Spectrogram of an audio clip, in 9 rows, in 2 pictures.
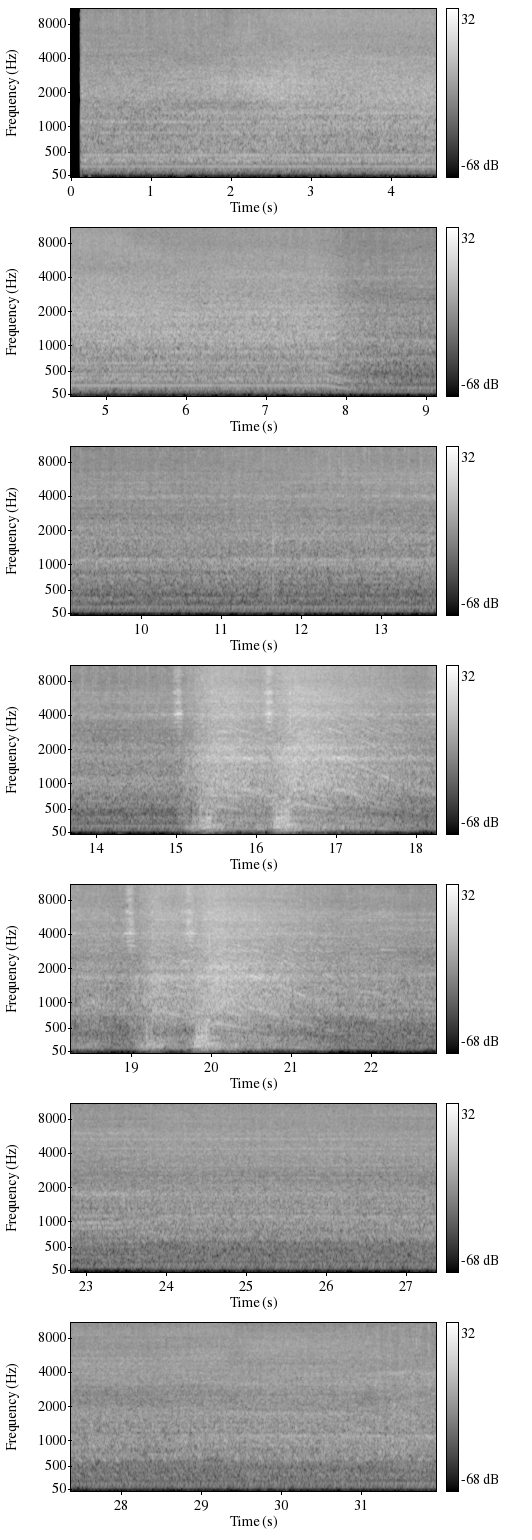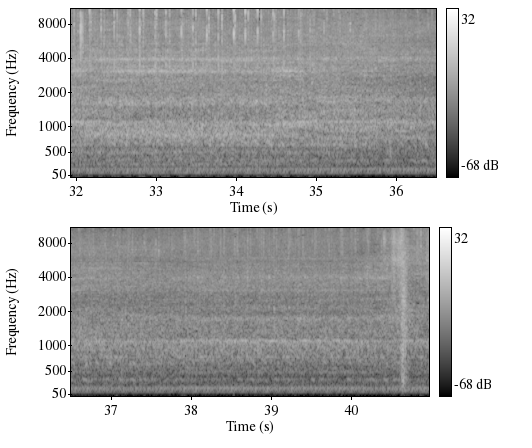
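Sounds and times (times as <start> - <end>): car engine idling: 0.1 - 15.4, 16.0 - 40.9
car engine revving: 15.0 - 21.9.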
